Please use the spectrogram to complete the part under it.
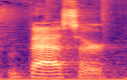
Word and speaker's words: Vassar: Yes, I say it correctly? – Vassar. – Vassar. God damn it. – No, you're technically correct. – Technically. – Because it's French, and the original version is Le Vassar.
